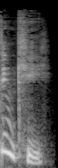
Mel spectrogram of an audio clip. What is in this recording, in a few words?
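"dinky", British English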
